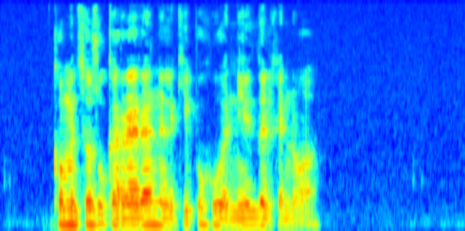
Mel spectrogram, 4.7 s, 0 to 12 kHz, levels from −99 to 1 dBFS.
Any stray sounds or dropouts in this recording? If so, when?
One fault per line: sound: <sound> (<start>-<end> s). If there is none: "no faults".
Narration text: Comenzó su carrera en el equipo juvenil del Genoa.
no faults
